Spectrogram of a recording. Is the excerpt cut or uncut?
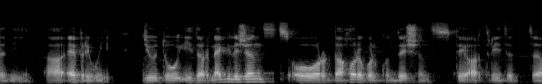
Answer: cut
